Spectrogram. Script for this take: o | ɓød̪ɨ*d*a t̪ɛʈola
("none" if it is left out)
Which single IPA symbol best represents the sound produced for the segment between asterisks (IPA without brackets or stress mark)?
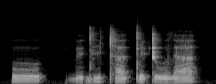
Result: tʰ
